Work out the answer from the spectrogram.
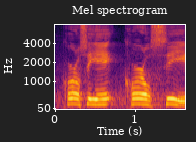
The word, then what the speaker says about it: Coral C: Coral C is the way it's pronounced, and it's a new sort of innovative way of approaching innovation and collaboration, or commercialization, excuse me.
